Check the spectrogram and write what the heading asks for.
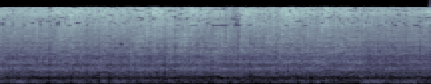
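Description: Blended green spice paste sizzling steadily in hot oil in a pressure-cooker pan while it is stir-fried with a wooden spatula: the base masala frying off its raw smell.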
